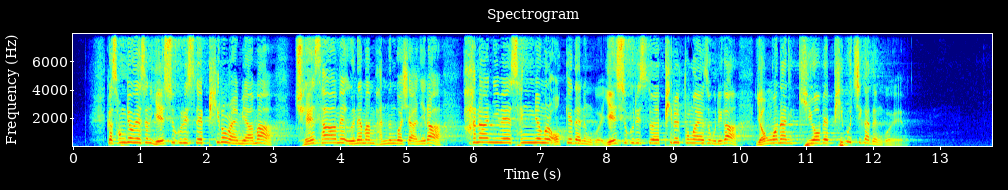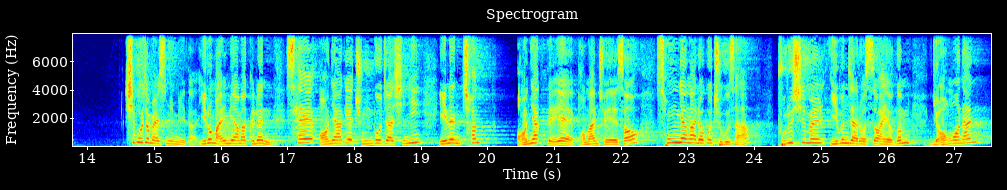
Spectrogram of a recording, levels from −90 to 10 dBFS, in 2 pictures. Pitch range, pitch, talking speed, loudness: 215-275 Hz, 245 Hz, 300 characters per minute, -12 LUFS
